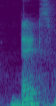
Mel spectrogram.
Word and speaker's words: debts: डेट्स बोलेंगे इसमें B silent होता है।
